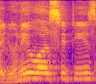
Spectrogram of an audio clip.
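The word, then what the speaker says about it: universities: यूनिवर्सिटीज, अब देखिए मैंने आपसे बोला था यूनिवर्सिटीज में य का साउंड आ रहा है, हालांकि ये यू वॉवेल ही है, लेकिन इसका प्रोनाउंसिएशन अगर आप देखोगे तो प्रोनाउंसिएशन में ये साउंड य देता है।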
